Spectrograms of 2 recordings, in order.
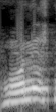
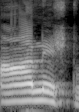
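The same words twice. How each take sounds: First: हॉनेस्ट opening with h; H pronounced. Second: ऑनेस्ट starting on the vowel; silent H. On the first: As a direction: sound the H in हॉनेस्ट. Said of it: "नहीं होता". (एच बोलकर "हॉनेस्ट") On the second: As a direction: drop the h, say ऑनेस्ट. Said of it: "एच silent होगा". (एच silent रखकर "ऑनेस्ट") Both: Shown as a demonstration.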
